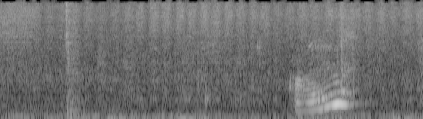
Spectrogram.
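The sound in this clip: A child draws with a pencil on paper, making soft, faint scratching strokes, with a brief voice partway through.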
